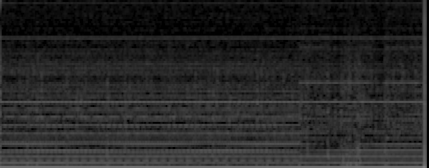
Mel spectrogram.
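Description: A piano plays a steady run of repeated notes.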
